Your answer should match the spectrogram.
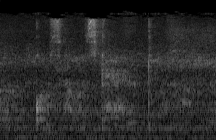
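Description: A woman's soft whispering or breathy half-spoken words between sentences, with a short click, a lip or mouth noise, about a third of a second in.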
